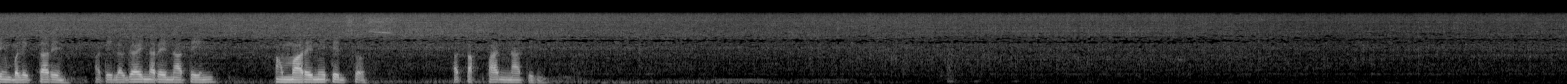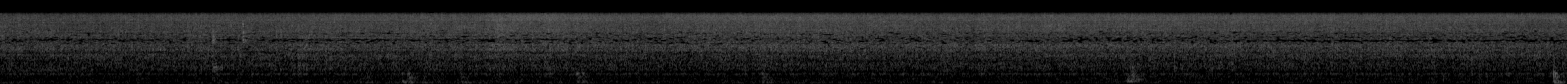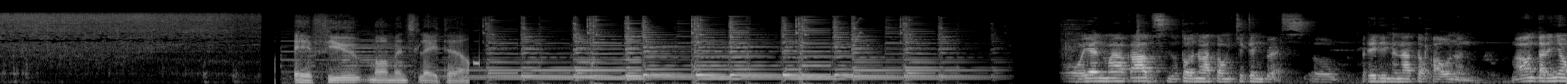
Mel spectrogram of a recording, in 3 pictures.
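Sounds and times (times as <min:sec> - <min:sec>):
chicken sizzling in a frying pan: 0:00.0 - 0:34.0.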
